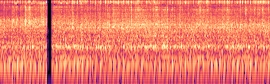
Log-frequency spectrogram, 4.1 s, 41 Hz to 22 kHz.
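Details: Predator 3500 generator with 131 hours, warm, after cleaning the idle jet and adjusting idle to cure surging and stalling. After a brief cut it settles into an even, steady drone without surging or hunting: running healthy.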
